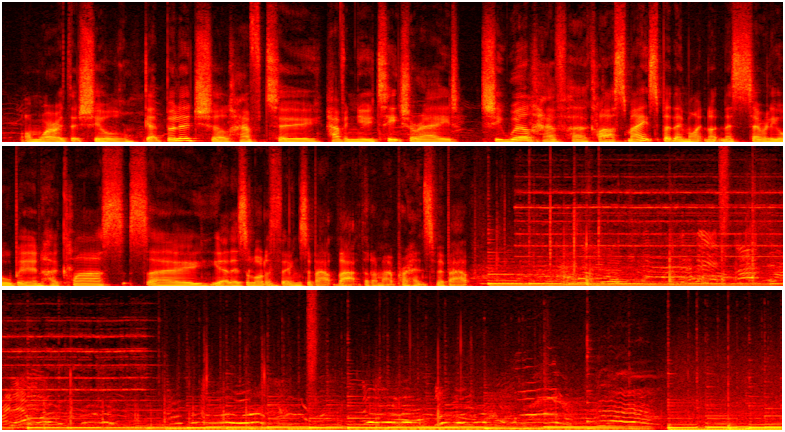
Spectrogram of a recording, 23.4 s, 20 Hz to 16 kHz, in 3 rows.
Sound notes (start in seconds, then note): 12.6 bell rings; 14.9 excited chatter; 16.9 pensive music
